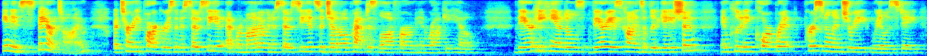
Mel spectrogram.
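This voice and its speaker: An American woman giving a formal ceremonial introduction as a speaker, measured and courteous in manner. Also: a little high, fairly even intonation, a bit bright. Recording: roomy echo, distant microphone.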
